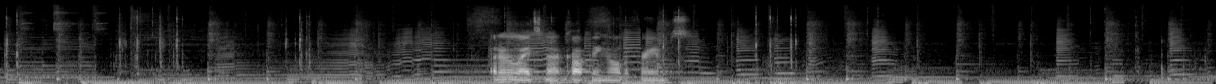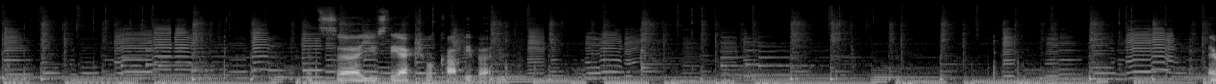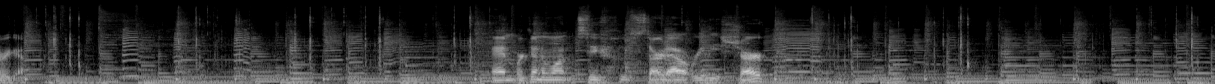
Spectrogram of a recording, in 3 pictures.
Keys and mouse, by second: 0.0 alt+a, 1.4 alt+a, 1.7 alt+a, 3.1 alt+a, 5.5 Left, 6.8 a, 7.7 a, 8.1 a, 25.0 alt+a, 25.5 alt+a, 26.4 alt+a, 26.6 alt+a, 27.6 alt+a, 28.1 alt+a, 29.2 alt+a, 32.8 alt+a, 33.9 alt+a, 36.2 alt+a.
